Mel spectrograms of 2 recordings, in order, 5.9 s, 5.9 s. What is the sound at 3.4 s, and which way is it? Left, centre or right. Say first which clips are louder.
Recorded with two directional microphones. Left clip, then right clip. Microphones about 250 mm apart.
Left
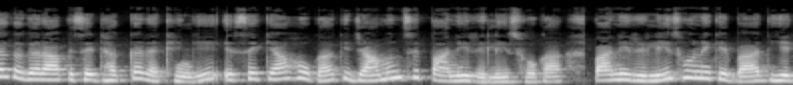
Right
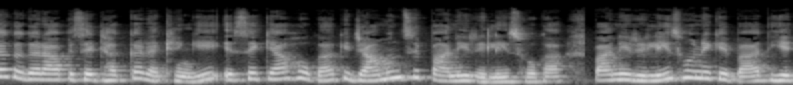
Speech: left 6 dB; left.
